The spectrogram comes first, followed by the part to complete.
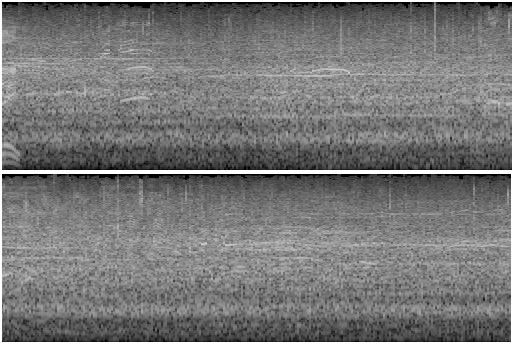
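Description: Large stadium crowd making a steady, dense noise of cheering and shouting, with no single voice standing out.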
